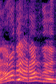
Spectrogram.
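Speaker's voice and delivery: high strained squeak of a drowning person; panicked drowning swimmer. Retold or imitated. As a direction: pretend all is fine while going under. Drowning swimmer insisting fine.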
